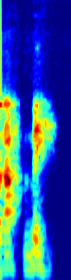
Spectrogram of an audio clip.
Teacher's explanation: اگر آپ رک رہے ہیں تب آپ بولیں گے رحمہ، یعنی فتح کو آپ یعنی فتح کو آپ فتح اور کسرہ کے بیچ میں پڑھیں گے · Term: امالہ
